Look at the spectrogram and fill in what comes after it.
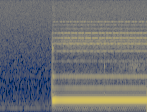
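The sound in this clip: Telephone busy signal on a phone call: half a second of silence, then one steady mid-pitched tone that starts abruptly and holds at an even, fairly loud level to the end.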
